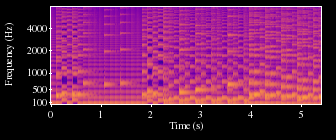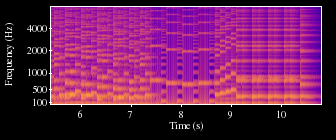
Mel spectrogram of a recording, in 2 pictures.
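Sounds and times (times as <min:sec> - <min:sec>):
chiptune blip: 0:00.2 - 0:10.7.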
